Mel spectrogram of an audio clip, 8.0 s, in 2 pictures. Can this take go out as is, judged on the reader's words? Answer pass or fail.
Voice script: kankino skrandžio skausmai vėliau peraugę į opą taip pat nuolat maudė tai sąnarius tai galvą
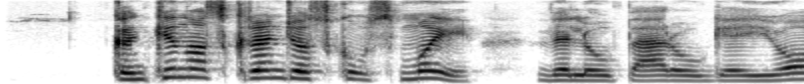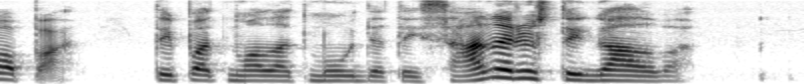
pass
